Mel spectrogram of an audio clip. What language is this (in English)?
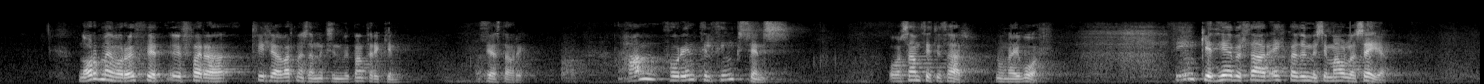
Icelandic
